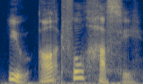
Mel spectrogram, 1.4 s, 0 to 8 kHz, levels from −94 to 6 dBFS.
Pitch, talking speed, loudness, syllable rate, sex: 140 Hz, 125 wpm, -21 LUFS, 4.1 syllables/s, male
